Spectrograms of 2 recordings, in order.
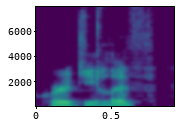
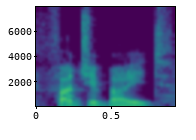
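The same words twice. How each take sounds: First: Said in the usual way. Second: Aberdonian Doric way of saying where do you live; Aberdonian accent. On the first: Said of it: "So instead of saying". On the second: Shown as a demonstration. Aberdonian host showing the local phrase, Aberdonian accent. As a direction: run it together as one word, Fadjabide, the Aberdeen way. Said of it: "you would say".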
